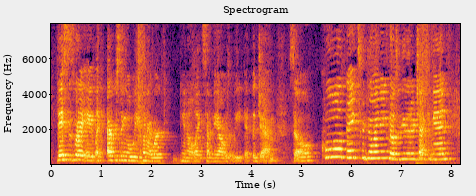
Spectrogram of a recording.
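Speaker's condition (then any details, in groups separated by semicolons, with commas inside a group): No condition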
